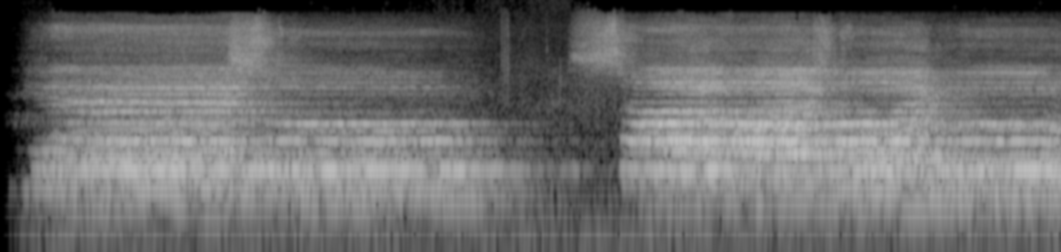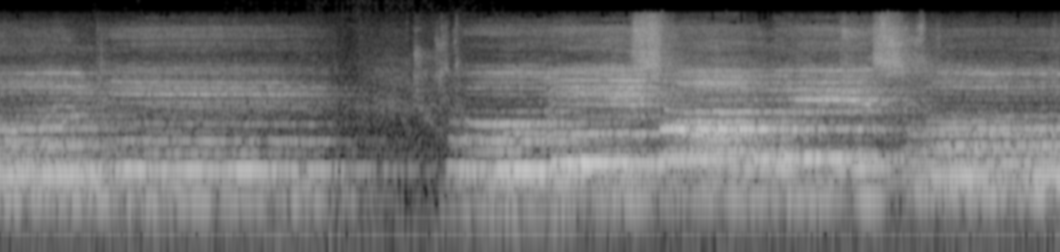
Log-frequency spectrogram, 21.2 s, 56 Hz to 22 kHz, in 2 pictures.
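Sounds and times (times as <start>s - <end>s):
mostly teen schola choir singing at a low mass: 0.1s - 21.1s.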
